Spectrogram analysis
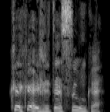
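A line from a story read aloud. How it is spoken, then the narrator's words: Snorting. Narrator (Russian): хмыкнул Скотт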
